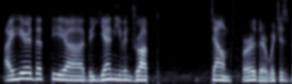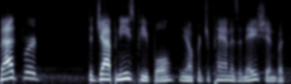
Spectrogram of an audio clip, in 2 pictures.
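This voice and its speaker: A man's voice: a little high, normal speed. A male game streamer, a native Cebuano speaker, chatting casually and rambling with lots of fillers. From Philippines. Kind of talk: casual livestream chat.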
